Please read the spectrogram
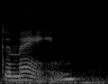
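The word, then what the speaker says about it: demesne: I wasn't familiar with it and it's actually pronounced domain and it refers to some sort of like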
